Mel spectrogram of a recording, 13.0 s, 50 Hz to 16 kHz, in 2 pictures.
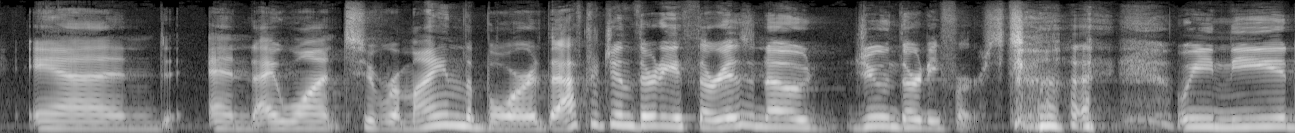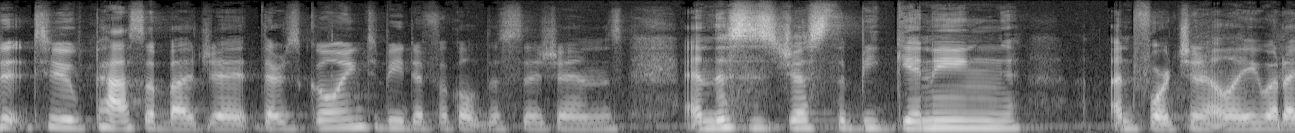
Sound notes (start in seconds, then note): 5.0 chuckles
